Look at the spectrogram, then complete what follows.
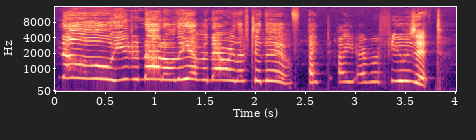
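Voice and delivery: high-pitched, hammed-up wail of refusal; mock wailing protest. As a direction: protest in pretend tearful denial. Mock-horrified refusal at the story.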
